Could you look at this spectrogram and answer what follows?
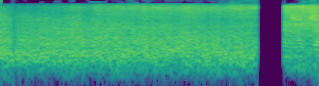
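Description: Heavy rain and strong wind roar as a dense, constant wash of noise, loud and close, broken by a brief silent gap near the end, with no voices.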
